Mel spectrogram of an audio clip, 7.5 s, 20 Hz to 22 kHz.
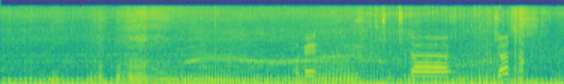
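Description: Dirt bikes, a Yamaha WR 155 and a Honda CRF 150, rev and roar loudly up close at an off-road gathering, the engine pitch rising and falling with clattering and thumps, and people talking over the noise.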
